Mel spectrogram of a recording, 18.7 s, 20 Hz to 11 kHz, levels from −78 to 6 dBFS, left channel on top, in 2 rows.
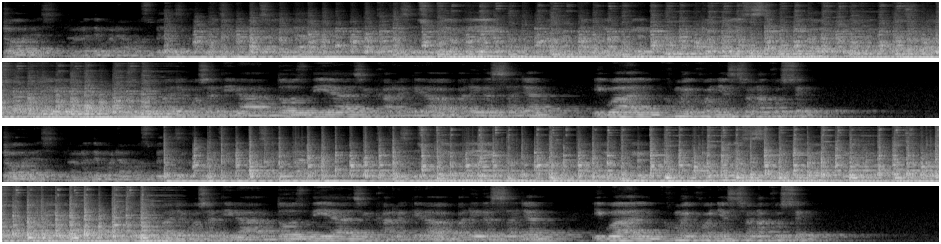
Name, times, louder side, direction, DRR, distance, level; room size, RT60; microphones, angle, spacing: voice 1, 0.0-3.2 3.6-5.1 5.4-6.6 6.9-10.1 10.4-14.8 15.3-17.3, right 1 dB, 15° right, -4 dB, 0.6 m, -24 dB
sound 1, 1.6-11.1, right 2 dB, 85° right, 0.4 m, -17 dB
3.2 x 2.4 x 2.3 m, 1.3 s
head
